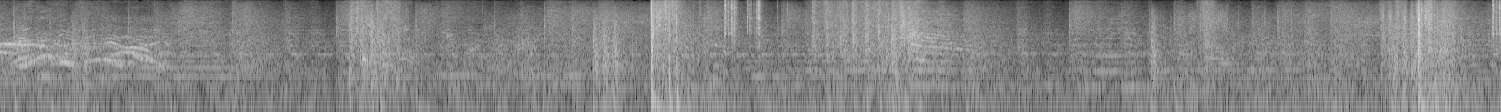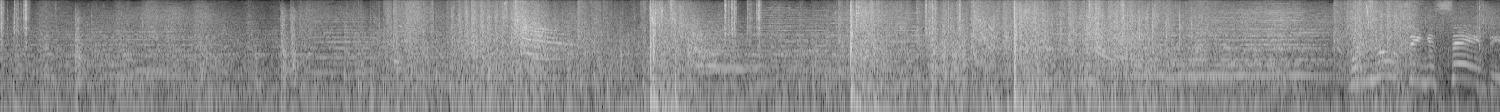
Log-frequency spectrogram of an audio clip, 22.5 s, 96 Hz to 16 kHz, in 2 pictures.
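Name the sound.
gunfire from enemies in the video game Black Ops 6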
